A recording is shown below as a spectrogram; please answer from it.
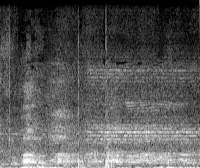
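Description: Quieter speech between the preacher's louder phrases, with a dull low thump about a quarter second in and a short knock near the middle.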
